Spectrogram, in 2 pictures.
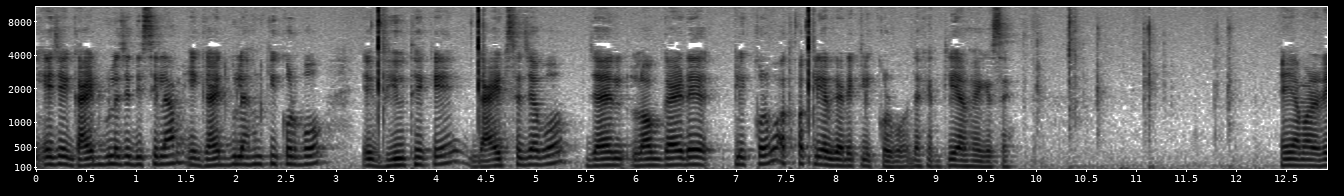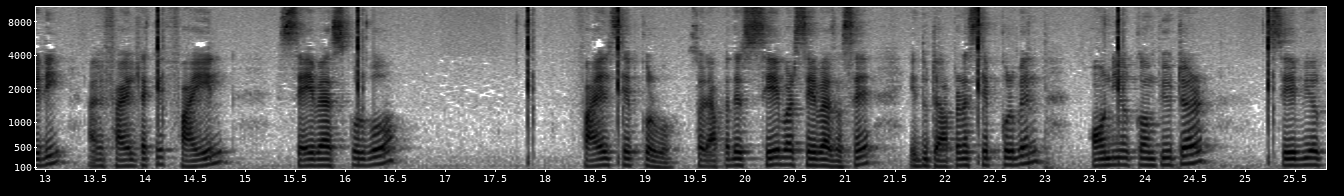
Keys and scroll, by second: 10.3 ctrl+0.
